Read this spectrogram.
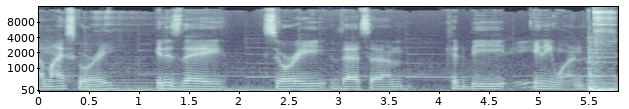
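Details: Man, a former attorney, with aphasia after a sudden cryptogenic stroke at age 41, relearning reading, writing and language comprehension and making progress; aphasia.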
